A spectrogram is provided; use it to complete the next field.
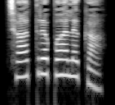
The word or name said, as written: ಛಾತ್ರಪಾಲಕ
